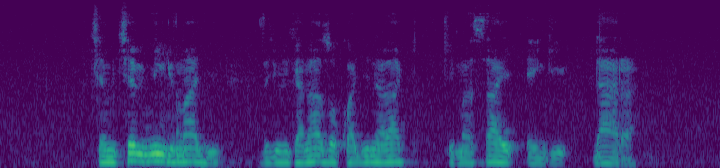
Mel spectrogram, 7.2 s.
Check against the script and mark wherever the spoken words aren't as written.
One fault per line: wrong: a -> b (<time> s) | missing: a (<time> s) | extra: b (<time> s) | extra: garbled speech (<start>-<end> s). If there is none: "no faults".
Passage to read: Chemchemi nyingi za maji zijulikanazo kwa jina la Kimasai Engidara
missing: za (1.7 s)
